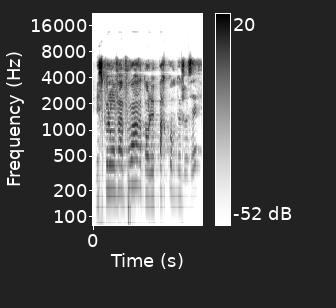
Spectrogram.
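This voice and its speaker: High-voiced, bright male preacher. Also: muffled recording. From Algeria. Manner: preaching in short phrases, pausing for the interpreter. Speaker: guest preacher. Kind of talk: sermon with live interpretation. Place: church service.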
